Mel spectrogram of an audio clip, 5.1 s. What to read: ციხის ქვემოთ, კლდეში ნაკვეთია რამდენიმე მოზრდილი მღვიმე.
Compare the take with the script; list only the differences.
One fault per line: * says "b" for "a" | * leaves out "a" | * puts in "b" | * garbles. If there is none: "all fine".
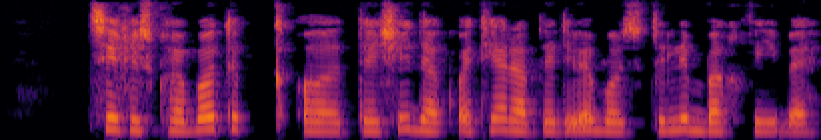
all fine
